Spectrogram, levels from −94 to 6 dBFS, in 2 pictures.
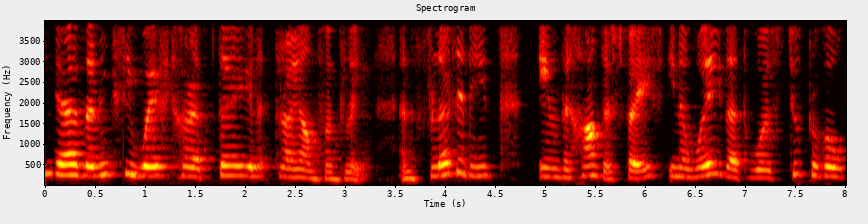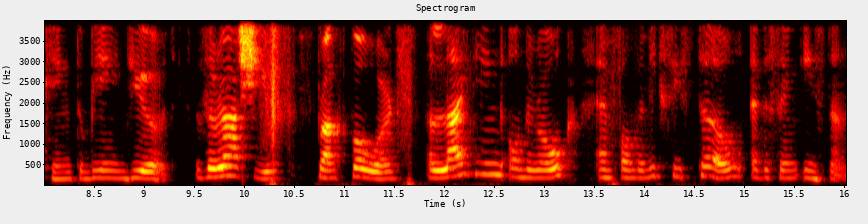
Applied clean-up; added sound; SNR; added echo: neural mask model DeepFilterNet 3.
